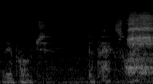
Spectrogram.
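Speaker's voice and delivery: hushed golf announcer whisper; golf commentator. Acted. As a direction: breathe the play call like TV golf. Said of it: "We're gonna do the whole golf guy thing".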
